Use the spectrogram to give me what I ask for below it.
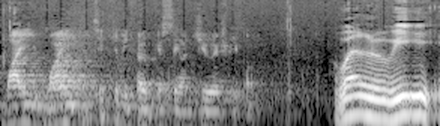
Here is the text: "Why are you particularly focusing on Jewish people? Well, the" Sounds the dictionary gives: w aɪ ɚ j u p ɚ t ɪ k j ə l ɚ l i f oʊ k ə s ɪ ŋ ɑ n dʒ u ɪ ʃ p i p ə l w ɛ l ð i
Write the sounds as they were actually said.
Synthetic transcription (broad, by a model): w aɪ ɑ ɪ p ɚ t ɪ k j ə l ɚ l i f oʊ k ə s ɪ ŋ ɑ n dʒ u ɪ ʃ p i p ə l w ɛ l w i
